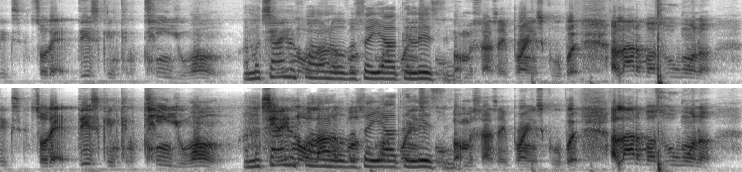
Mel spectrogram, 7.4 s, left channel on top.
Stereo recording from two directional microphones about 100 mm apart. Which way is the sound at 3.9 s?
50° right (ahead or behind).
